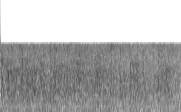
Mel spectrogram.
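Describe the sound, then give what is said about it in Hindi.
Steady applause from a crowd at a Brahma Kumaris spiritual talk, the audience clapping for themselves: a dense continuous patter of many hands clapping at an even loudness throughout, with no voices standing out above it. “फिर तो ताली बजाइए अपने लिए।”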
